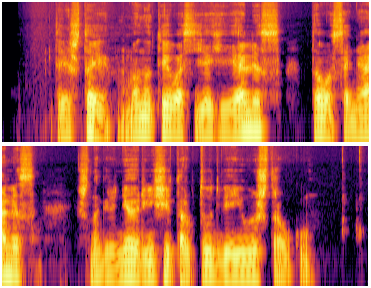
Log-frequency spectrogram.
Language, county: Lithuanian, Tauragė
